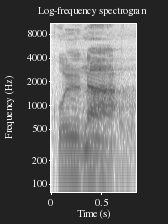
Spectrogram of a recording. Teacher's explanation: itu bacanya ee panjang biasa ya, yaitu ee dua harakat atau satu alif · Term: mad thabi'i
